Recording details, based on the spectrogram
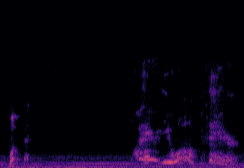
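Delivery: very high-pitched stage whisper. In a game, the speaker calls up to another player in a loud whisper. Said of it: "am like whispering".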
